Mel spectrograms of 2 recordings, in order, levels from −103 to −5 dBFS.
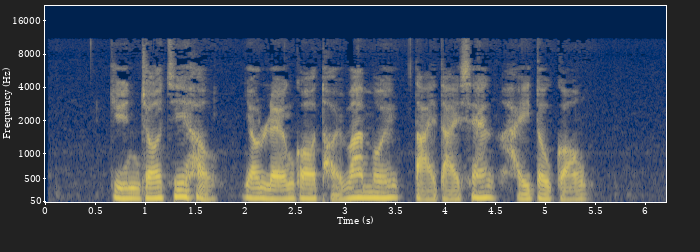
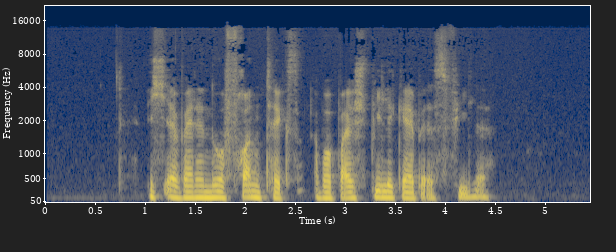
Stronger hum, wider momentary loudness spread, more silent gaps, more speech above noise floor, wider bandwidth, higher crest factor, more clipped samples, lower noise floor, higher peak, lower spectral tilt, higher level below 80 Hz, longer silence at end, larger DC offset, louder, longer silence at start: neither; second, 6 LU vs 9 LU; neither; second, 40 dB vs 44 dB; second, 11.5 kHz vs 14.5 kHz; about the same, 16 dB vs 18 dB; neither; about the same, -62 dBFS vs -63 dBFS; second, -6 dBFS vs -2 dBFS; about the same, -6.5 dB/octave vs -6.5 dB/octave; first, -42 dBFS vs -56 dBFS; second, 0.8 s vs 1 s; neither; second, -23 LUFS vs -20 LUFS; second, 0.65 s vs 1.05 s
